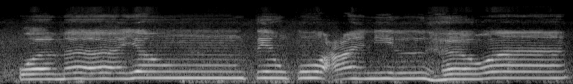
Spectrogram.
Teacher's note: ada nun sukun bertemu dengan tho dibaca ikhfa samar-samar.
